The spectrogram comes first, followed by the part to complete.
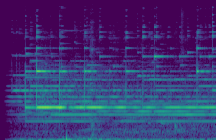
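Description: Tubular metal wind chime ringing, its tubes struck two or three times a second, the several notes ringing on and overlapping.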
